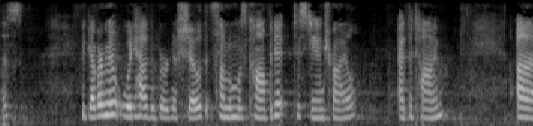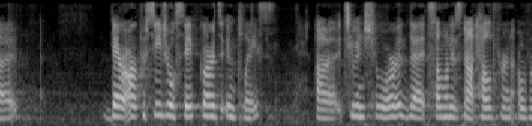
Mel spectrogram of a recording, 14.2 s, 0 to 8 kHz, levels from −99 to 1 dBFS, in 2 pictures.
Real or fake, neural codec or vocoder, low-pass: fake; codec, 16 kHz in and 24 kHz out, 1.1 kbps, FireRedTTS-2 codec; 7.2 kHz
